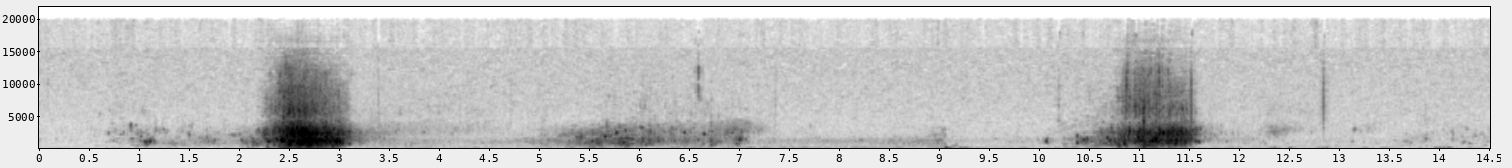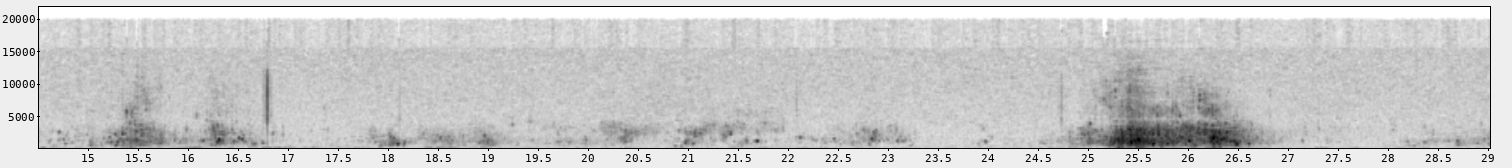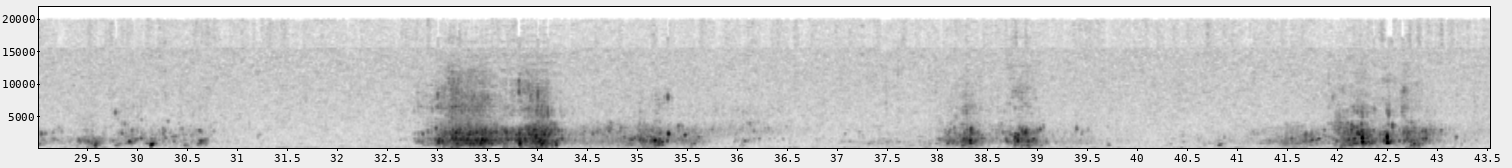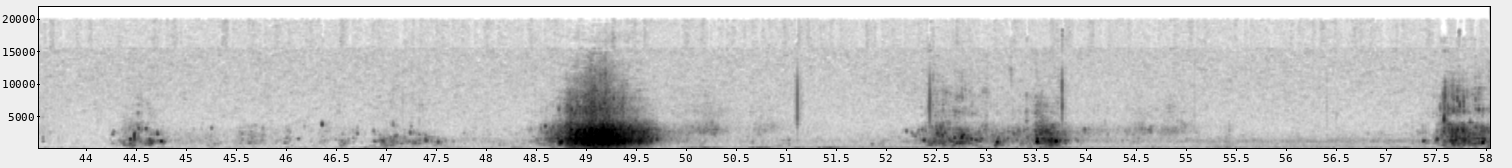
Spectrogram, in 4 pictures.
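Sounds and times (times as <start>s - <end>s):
small waves lapping on sandy beach: 0.0s - 58.0s.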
